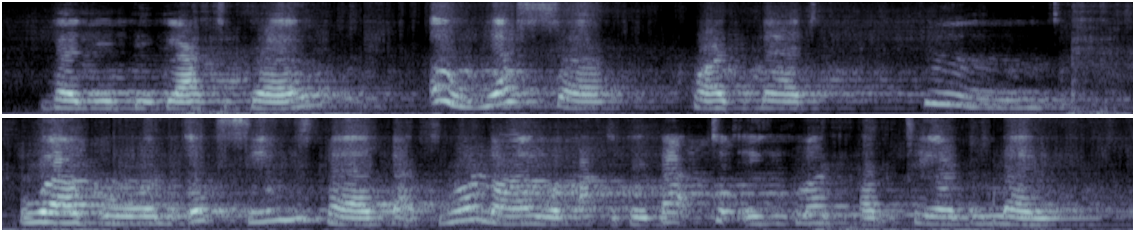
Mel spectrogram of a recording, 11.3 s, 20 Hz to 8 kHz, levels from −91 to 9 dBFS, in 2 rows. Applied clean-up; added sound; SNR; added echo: neural separator model SepFormer DNS4.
